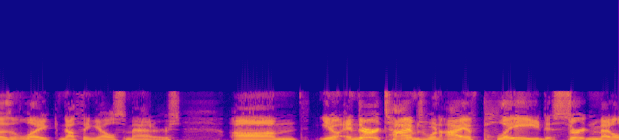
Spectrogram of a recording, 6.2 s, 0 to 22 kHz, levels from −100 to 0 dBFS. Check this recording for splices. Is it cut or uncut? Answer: cut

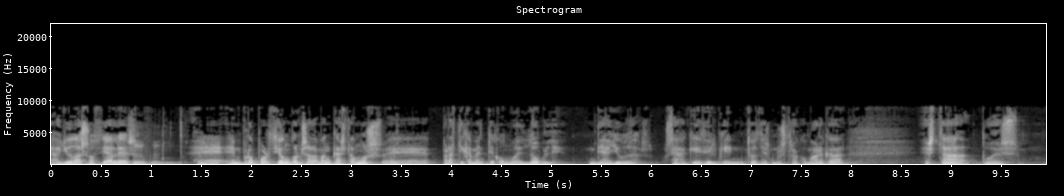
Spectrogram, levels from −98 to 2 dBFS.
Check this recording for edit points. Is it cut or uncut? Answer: uncut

